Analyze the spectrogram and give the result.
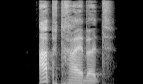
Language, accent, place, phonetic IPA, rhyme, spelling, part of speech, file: German, Germany, Berlin, [ˈapˌtʁaɪ̯bət], -aptʁaɪ̯bət, abtreibet, verb, De-abtreibet.ogg
- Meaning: second-person plural dependent subjunctive I of abtreiben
